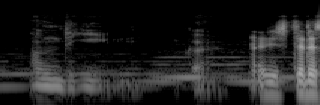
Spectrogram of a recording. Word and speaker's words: Undine: Yes, Undine. Undine. Okay. I just did a search on how to pronounce it.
